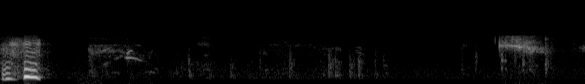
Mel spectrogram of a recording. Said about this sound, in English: Right. Well, he meows at other birds and doesn't understand why he doesn't have friends.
